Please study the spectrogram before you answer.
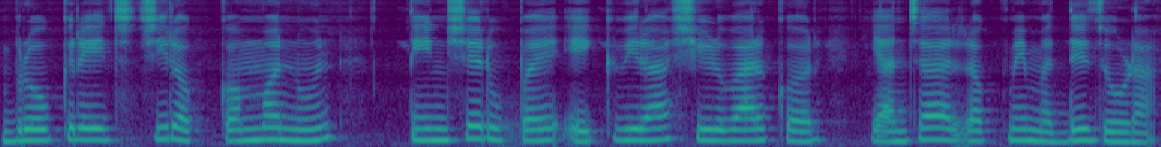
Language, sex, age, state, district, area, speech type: Marathi, female, 30-45, Maharashtra, Yavatmal, rural, read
